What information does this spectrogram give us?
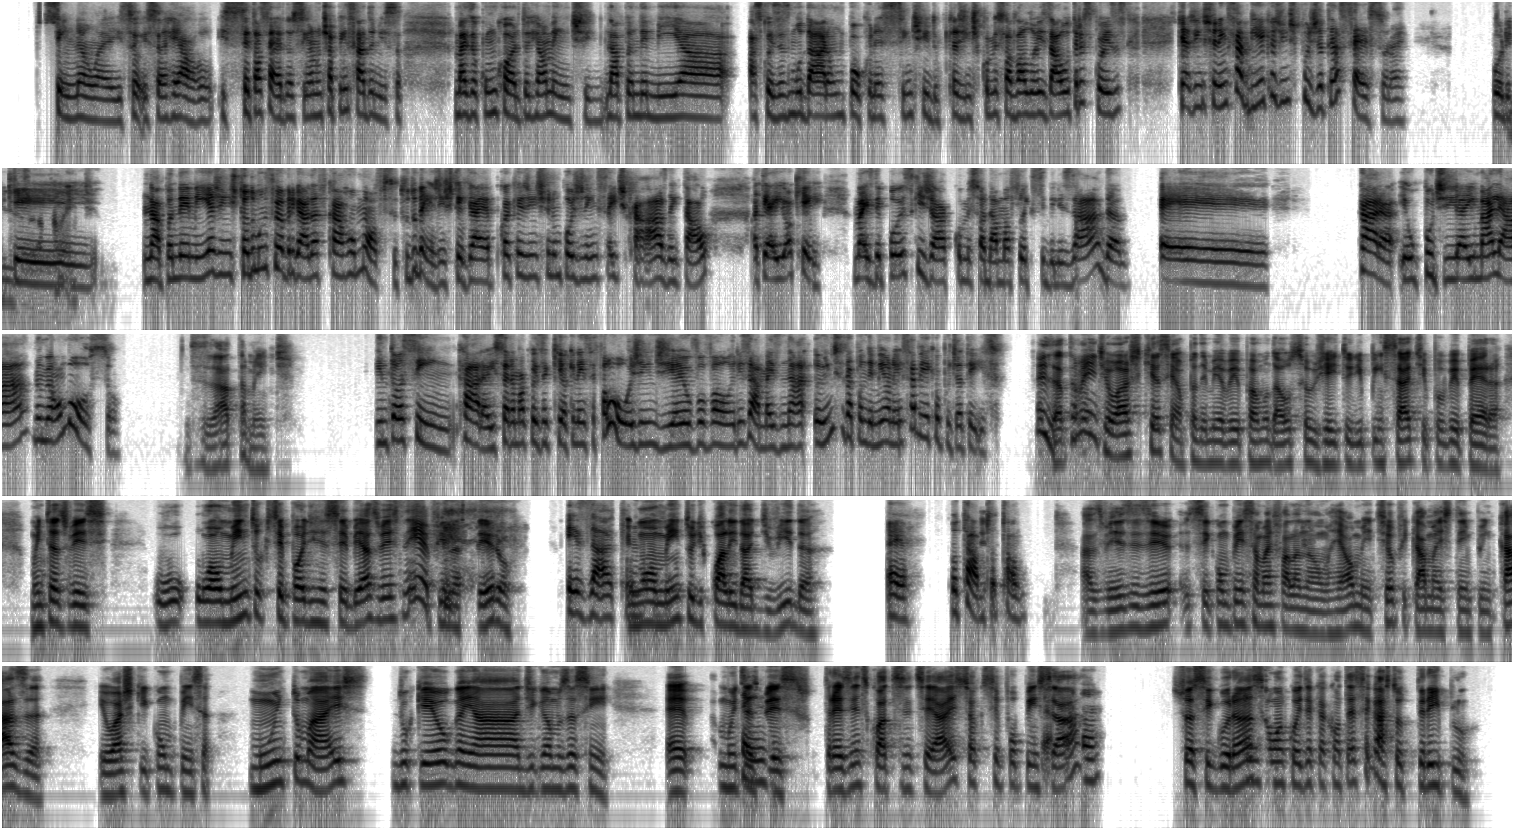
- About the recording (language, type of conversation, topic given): Portuguese, unstructured, Você acha que é difícil negociar um aumento hoje?
- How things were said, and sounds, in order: tapping; in English: "home office"; cough; other background noise; unintelligible speech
